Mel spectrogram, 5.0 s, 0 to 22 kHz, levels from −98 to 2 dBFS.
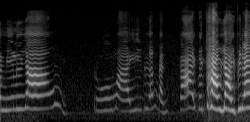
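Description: Automatic gain rising, from 1.91 to 2.88 s: the input dropped by about 20 dB, and the gain control responded by slowly raising its gain by about 4 dB over roughly a second, so the speech and the room noise behind it swell upward together.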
